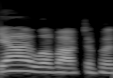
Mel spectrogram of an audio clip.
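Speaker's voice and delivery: ordinary delivery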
